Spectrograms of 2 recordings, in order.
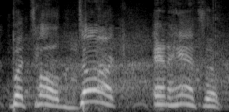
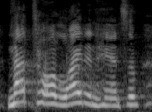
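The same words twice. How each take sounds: First: «tall» called out and «dark» hit louder; stressed tall and dark. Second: Said in the usual way. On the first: Shown as a demonstration.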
